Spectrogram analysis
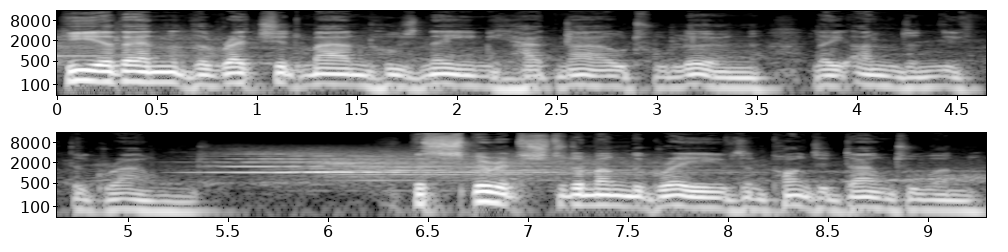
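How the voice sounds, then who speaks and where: A man narrating an audio drama of a literary classic, expressive and measured in his storytelling. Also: deep voice. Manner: expressive, measured, old-fashioned literary phrasing. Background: music.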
